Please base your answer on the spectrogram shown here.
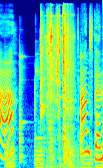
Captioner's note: coin tumbling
